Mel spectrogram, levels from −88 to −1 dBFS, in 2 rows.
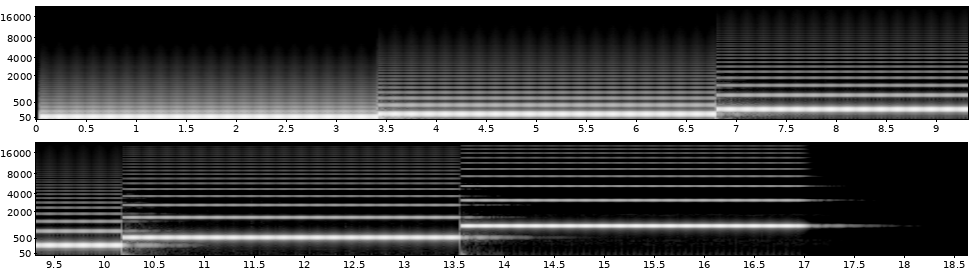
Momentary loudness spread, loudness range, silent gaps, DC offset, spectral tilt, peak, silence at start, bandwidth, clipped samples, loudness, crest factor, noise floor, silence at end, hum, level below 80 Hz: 3 LU; 2 LU; none; under 0.1%; -8 dB/octave; -4 dBFS; 0 s; 12 kHz; under 0.1%; -12 LUFS; 8 dB; -72 dBFS; 1.6 s; none; -18 dBFS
